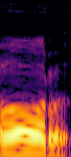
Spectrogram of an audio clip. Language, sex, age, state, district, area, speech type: Malayalam, male, 18-30, Kerala, Kozhikode, urban, read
